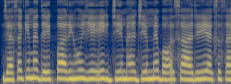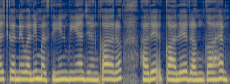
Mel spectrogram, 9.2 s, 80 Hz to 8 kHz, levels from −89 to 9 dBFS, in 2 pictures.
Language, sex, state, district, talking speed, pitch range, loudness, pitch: Hindi, female, Chhattisgarh, Sukma, 190 wpm, 245-270 Hz, -11 LUFS, 260 Hz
